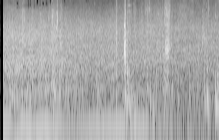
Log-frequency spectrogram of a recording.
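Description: Rustling of winter coats and two sharp clicks, about two and a half and three and a third seconds in, as children are settled into a car's back seat, over a low rumble that fades near the end.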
